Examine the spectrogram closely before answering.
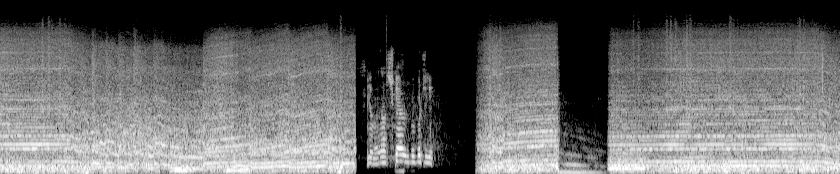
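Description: A racing car engine screams at high revs and shifts through gears.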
